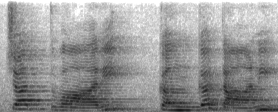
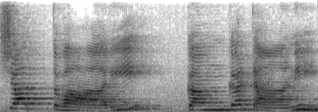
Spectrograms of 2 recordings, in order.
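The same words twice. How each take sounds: No difference in how they are said.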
